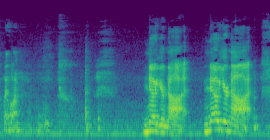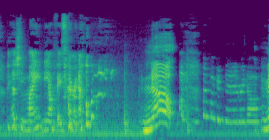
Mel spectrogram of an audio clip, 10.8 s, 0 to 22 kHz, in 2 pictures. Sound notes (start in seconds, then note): 6.9 laughing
